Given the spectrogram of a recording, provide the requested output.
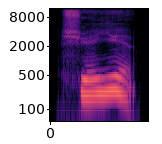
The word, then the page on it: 学业: xué yè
